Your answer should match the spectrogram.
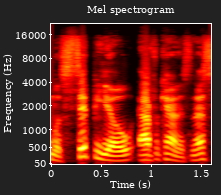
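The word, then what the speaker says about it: Scipio: was uh Cypio Africanis, the great Roman general who defeated Hannibala and completely destroyed them uh during the Punic Wars.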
